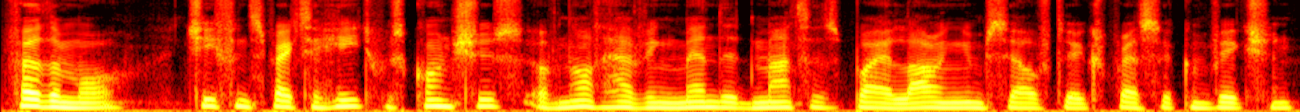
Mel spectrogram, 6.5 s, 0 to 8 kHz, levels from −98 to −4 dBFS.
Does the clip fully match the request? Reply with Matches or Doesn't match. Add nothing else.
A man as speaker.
Matches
